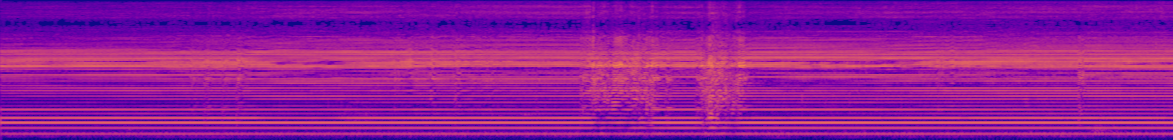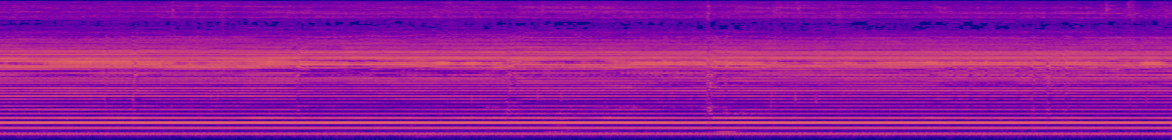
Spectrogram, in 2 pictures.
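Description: Electric dental plaster vibrator buzzing steadily at mains rhythm, shaking a mould of freshly poured soft dental plaster to bring air bubbles out of the mix.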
